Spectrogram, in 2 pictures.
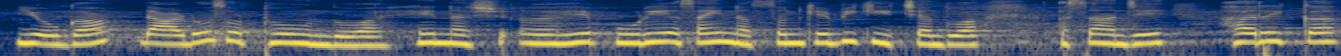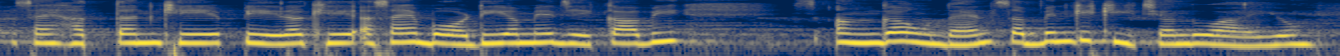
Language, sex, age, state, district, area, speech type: Sindhi, female, 18-30, Madhya Pradesh, Katni, urban, spontaneous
